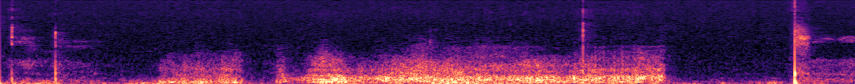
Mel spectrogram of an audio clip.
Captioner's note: mic scratching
